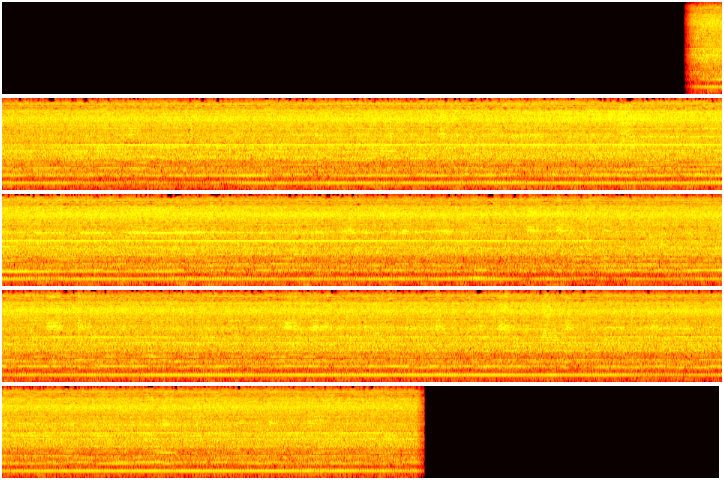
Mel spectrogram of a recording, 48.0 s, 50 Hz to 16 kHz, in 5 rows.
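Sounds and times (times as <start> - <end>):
wood router whine and cutting hiss: 9.2 - 44.0.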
